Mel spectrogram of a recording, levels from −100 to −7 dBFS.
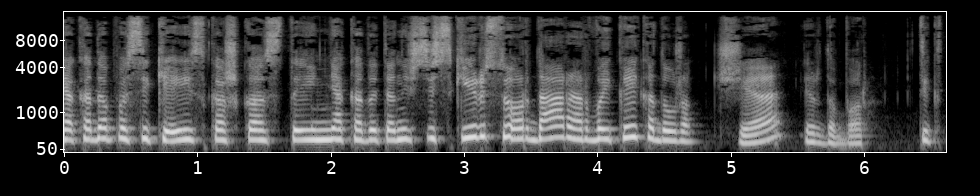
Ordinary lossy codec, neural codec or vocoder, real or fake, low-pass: MP3, 64 kbps; none; real; 14.4 kHz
